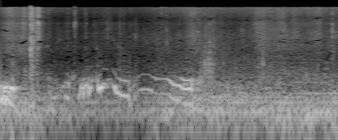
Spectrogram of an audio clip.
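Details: Territorial Cuban Pouter pigeon males fighting over a nest, likely indoors: low, wavering coos that slide up and down in pitch, delivered in a rapid uneven burst over the first two seconds, then fading into a dull background hum.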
